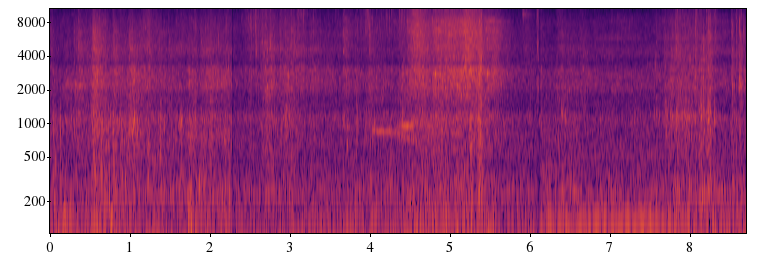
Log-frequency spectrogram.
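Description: Plastic packaging and a reusable shopping bag rustling as groceries are packed at a store checkout, with scattered handling clicks over a steady low hum. The rustling is loudest for about a second midway, and a short faint beep comes just before it.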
